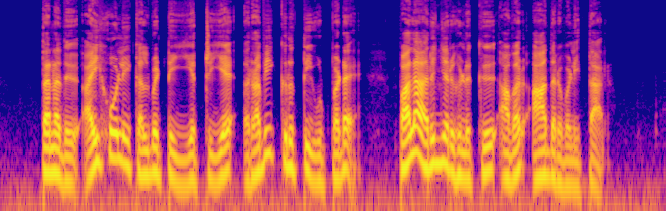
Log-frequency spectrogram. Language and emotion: Tamil, neutral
